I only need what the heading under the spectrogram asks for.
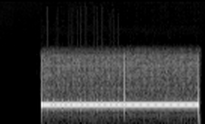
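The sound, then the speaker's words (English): A telephone ringing tone of a call to a Short Creek production assistant sounds once, a steady mid-pitched electronic buzz lasting about two seconds before cutting off, with no one speaking over it. “So let's give her a ring.”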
